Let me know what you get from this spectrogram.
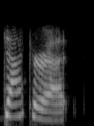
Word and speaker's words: Daccarett: Daccarett.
